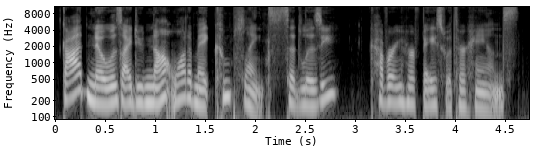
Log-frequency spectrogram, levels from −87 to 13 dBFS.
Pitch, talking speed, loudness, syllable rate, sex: 185 Hz, 215 wpm, -18 LUFS, 5.0 syllables/s, female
